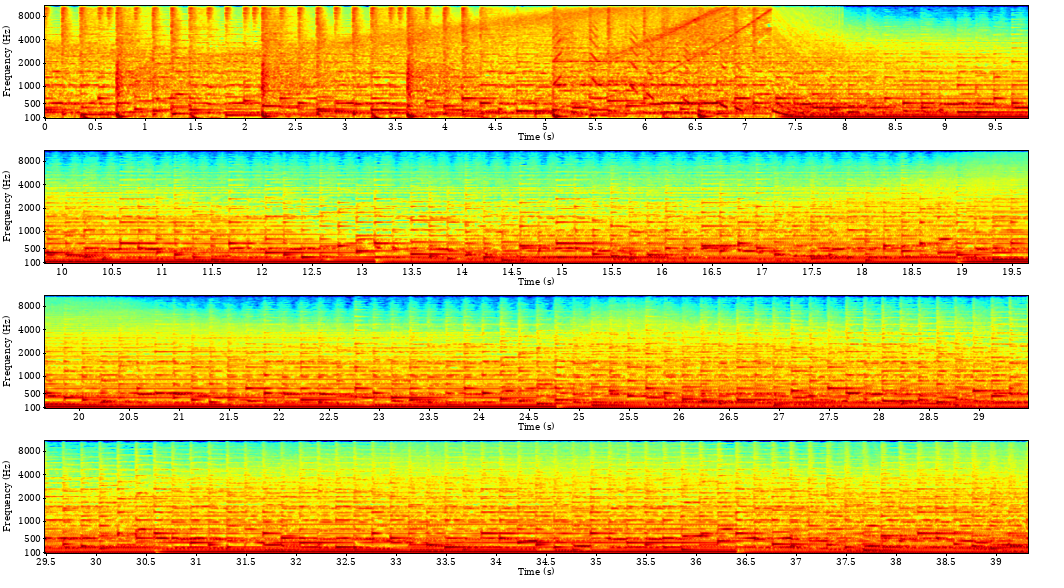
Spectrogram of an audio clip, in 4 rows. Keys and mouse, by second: 3.9 ctrl+1, 4.0 click, 5.3 ctrl+r, 5.7 click, 6.1 KP_9, 6.2 Return, 6.6 ctrl+x, 7.0 click, 9.4 click, 9.6 Delete, 11.3 click, 14.9 KP_1, 15.0 Return, 15.3 click, 17.5 s, 17.8 click, 18.8 click, 20.1 click, 22.4 KP_5, 22.5 Return, 22.7 click, 23.3 click, 32.0 ctrl+click, 32.3 click, 36.9 ctrl+1, 36.9 click, 37.8 click, 38.9 click.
